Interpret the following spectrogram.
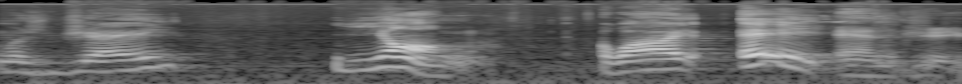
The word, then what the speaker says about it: Yang: His name was Jianyu Yang, Y-A-N-G, right? Yes, yes. But you pronounce it? Pronounced as Y-O-U-N-G. Y-O-U-N-G. Yeah. Yes, and that's my language. Yes. Y-A-N-G, but pronounced as Yang.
